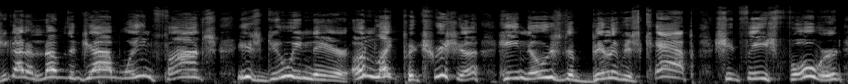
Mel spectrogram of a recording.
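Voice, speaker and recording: Rambling comic sports-fan caller put on by a performer, crude and punning, creaky voice, unhurried delivery. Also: high voice, full character voice. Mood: jokey, folksy. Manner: rambling, slow, pun-happy comic delivery.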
